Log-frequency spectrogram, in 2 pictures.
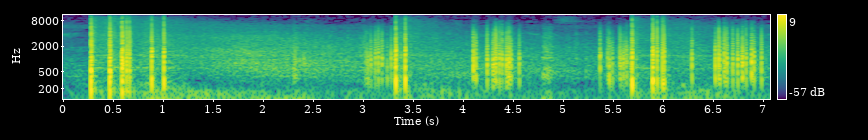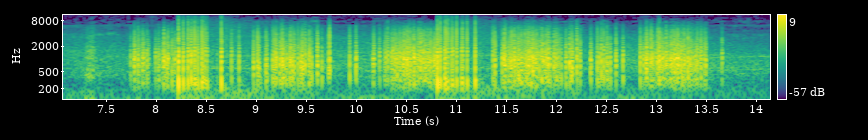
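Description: Aerial fireworks shells bursting with sharp booms, then long stretches of dense crackling from crackling stars, which cuts off suddenly near the end.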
